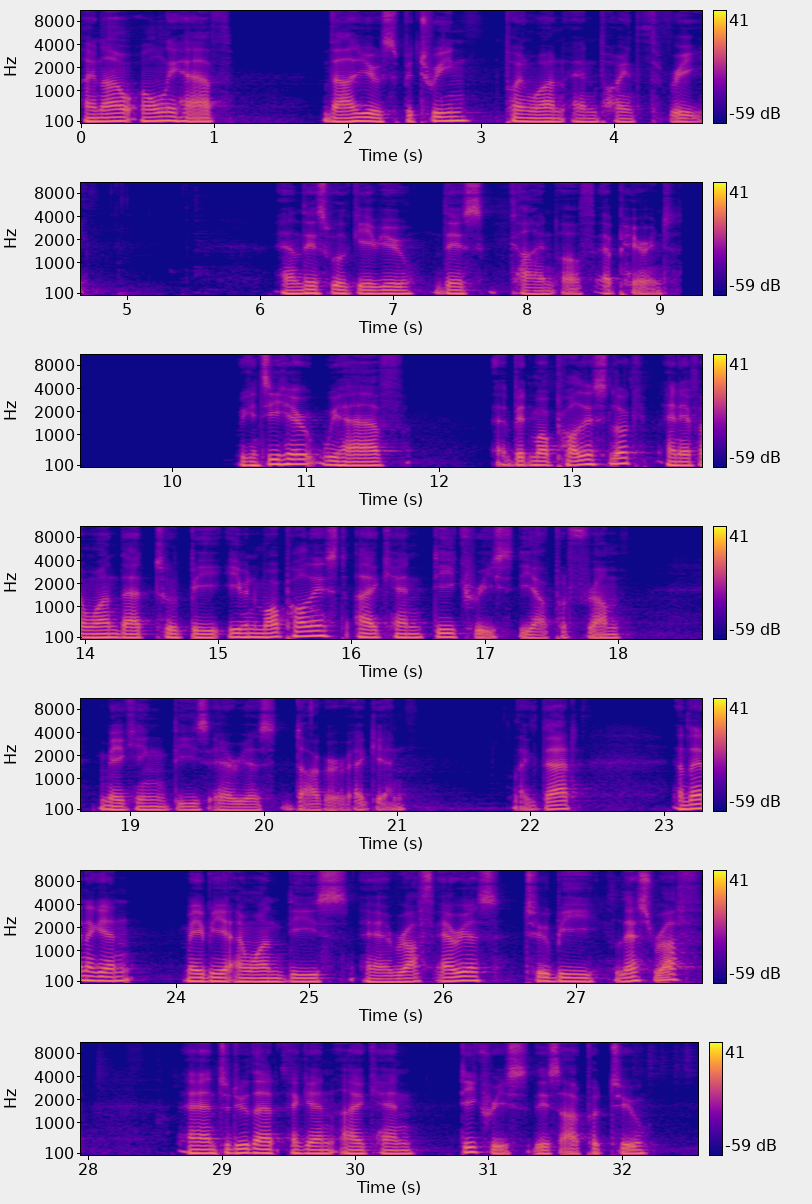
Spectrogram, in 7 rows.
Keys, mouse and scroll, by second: 0.0 click, 0.5 c, 4.5 click, 4.5 click, 4.5 c, 8.3-12.1 drag, 8.3 c, 19.1-25.0 drag, 30.9-32.5 drag.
